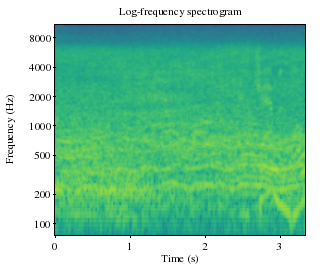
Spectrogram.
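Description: Stock cars race around an oval track in a 1985 memorial event, a dense roar of engines under excited commentary, with a car's pitch sweeping past near the end.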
